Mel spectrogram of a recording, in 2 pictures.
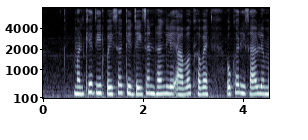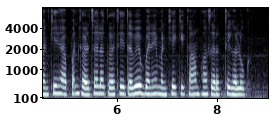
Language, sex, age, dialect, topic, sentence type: Chhattisgarhi, female, 18-24, Western/Budati/Khatahi, banking, statement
